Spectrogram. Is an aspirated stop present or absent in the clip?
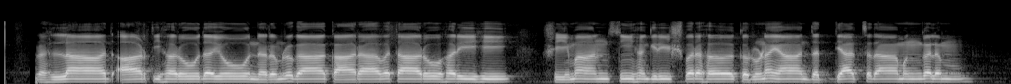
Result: absent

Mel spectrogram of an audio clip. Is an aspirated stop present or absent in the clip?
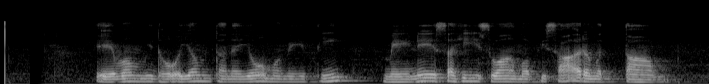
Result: absent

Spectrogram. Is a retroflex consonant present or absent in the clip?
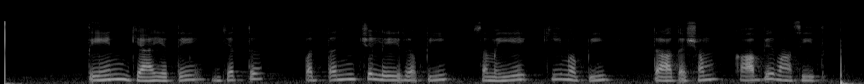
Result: absent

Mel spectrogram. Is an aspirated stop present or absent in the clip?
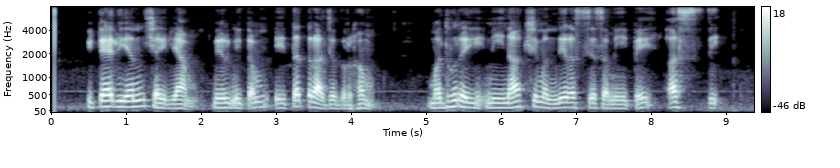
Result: absent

